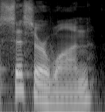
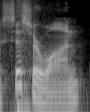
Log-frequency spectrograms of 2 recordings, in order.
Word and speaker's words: Cicerone: And now we're lucky because we have a Cicer one here, studying Cicer one. Is that how you say it out loud? I've only read it before. – It's Cicerone.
